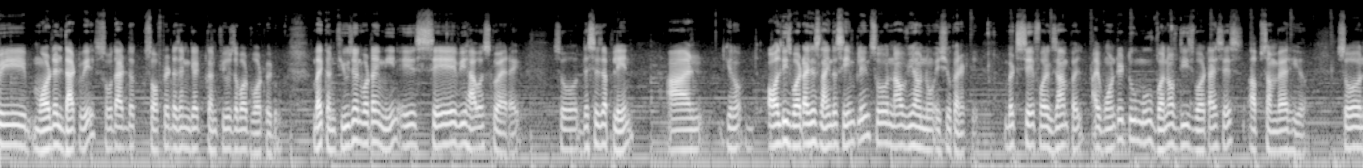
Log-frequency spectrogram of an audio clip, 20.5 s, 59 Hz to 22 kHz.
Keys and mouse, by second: 6.7 Tab, 7.9 click, 8.8 click, 9.9-10.6 middle drag, 14.4 click, 14.8 Tab, 15.3 click, 17.4 g, 17.6 z, 19.7 click, 20.2 click.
